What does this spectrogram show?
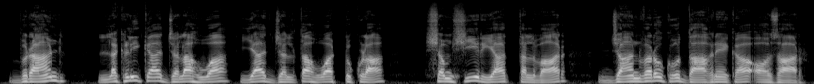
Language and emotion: Urdu, neutral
